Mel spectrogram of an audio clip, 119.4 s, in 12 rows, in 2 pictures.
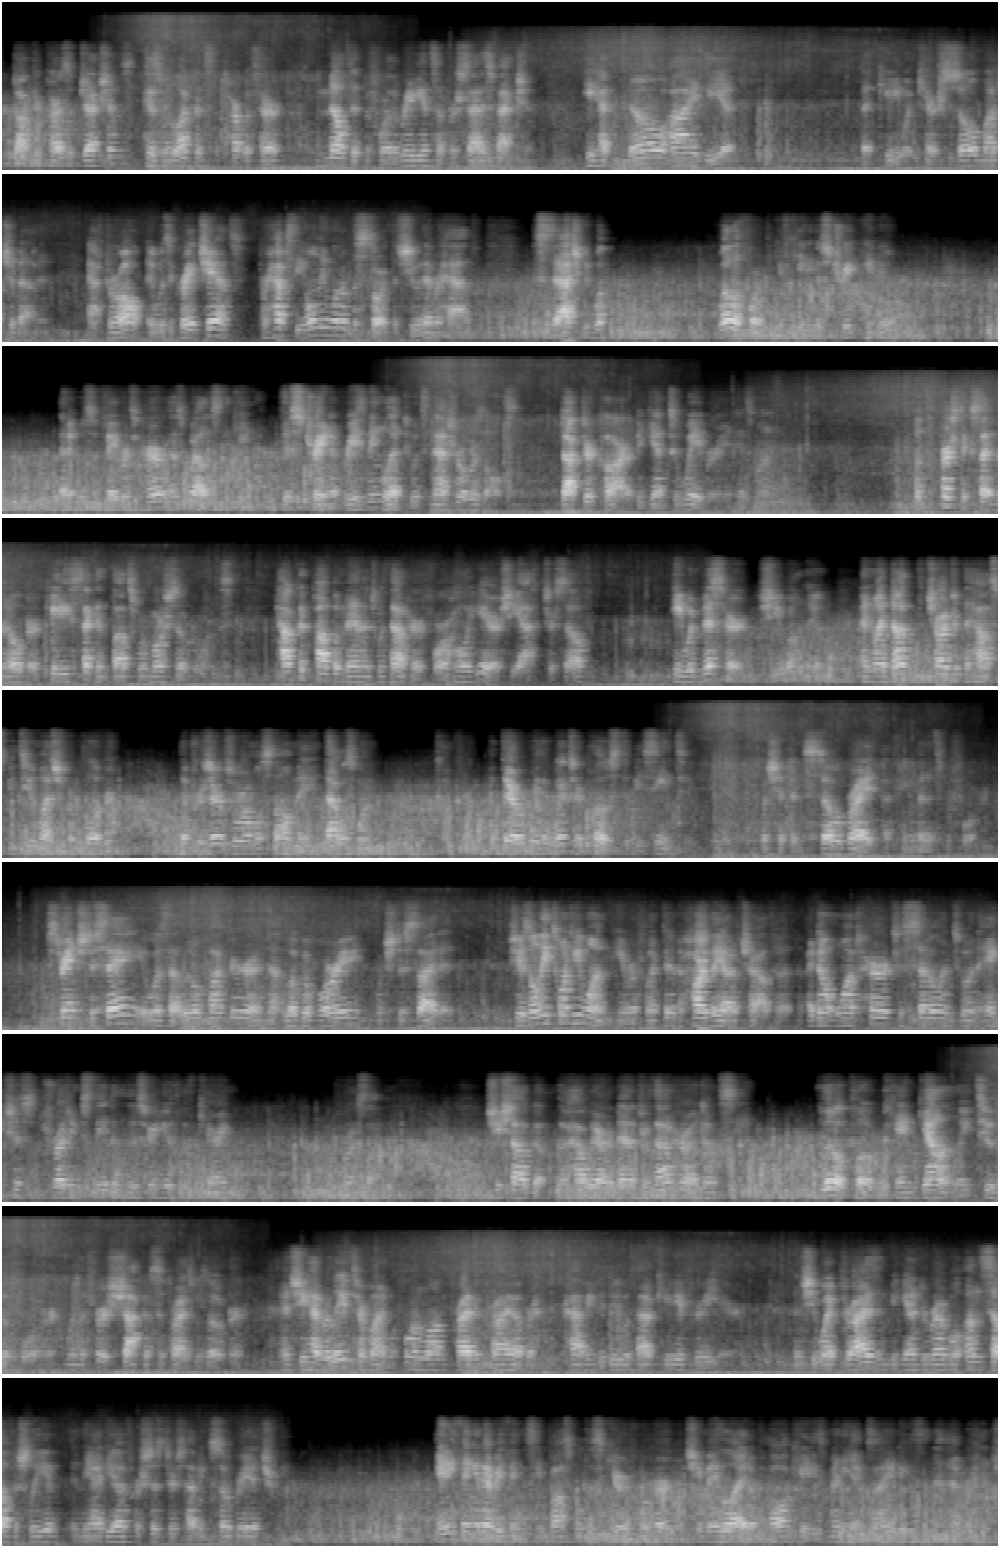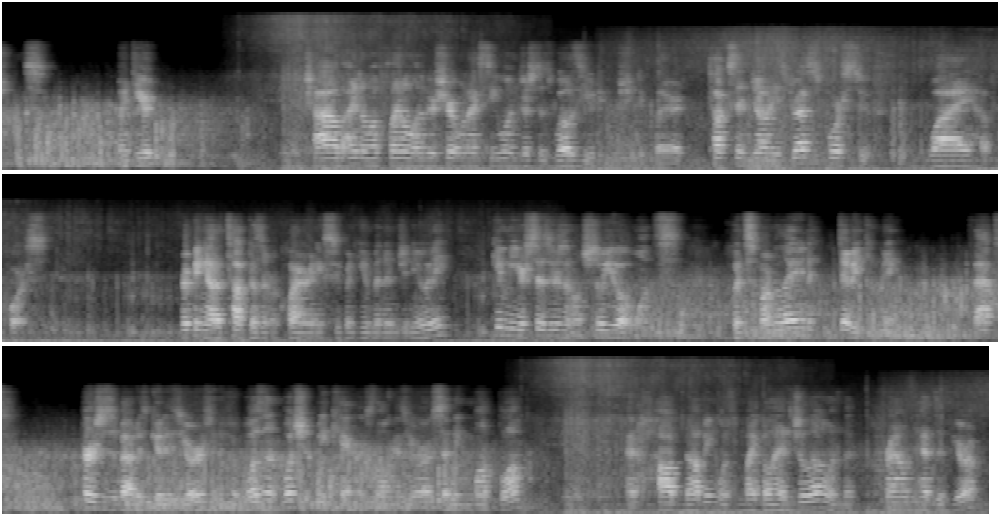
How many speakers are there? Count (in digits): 1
